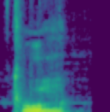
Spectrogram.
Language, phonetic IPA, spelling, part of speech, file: Polish, [twũm], tłum, noun / verb, Pl-tłum.ogg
